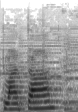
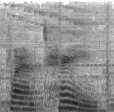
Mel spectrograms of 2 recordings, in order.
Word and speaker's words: plantain: I like the French pronunciation of planton versus plantain, but both are correct.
